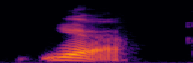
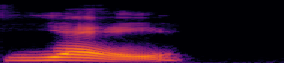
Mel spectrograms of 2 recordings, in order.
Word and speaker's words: Ye: Formerly known as Kanye West, pronounced Ye, has long been. Okay, so it's Ye.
